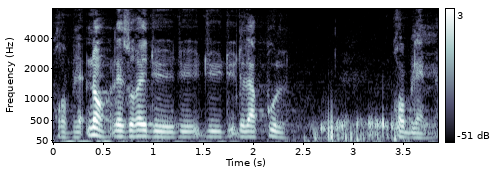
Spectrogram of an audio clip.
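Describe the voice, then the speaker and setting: A man's voice: medium pitch, a bit bright. A male pastor preaching a sermon, repeating his points emphatically and using caricatured animal stories. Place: church. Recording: reverberant church hall.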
